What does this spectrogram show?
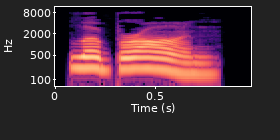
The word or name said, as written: lebron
